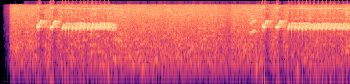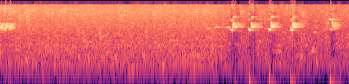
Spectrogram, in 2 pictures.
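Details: White-eye (kecial) singing in a kombo style: buzzy, high trills lasting about a second each, repeated with short chirps in between, ending in a run of quick separate notes.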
